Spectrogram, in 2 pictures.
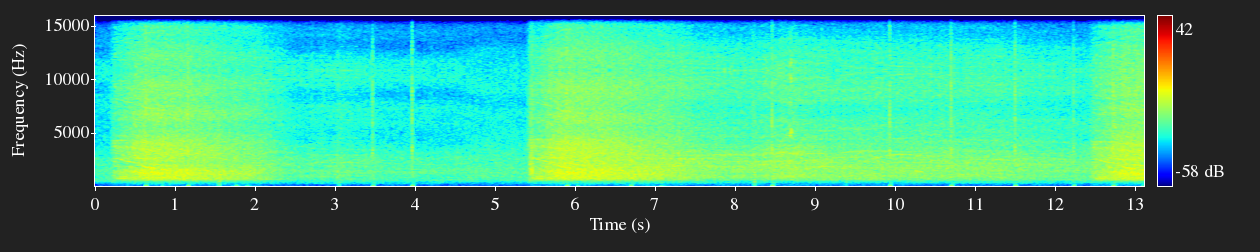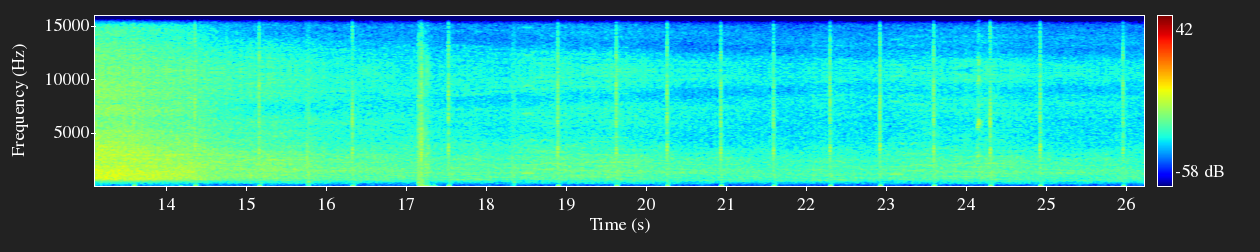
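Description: A basketball bounces on a hard court in steady dribbles.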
